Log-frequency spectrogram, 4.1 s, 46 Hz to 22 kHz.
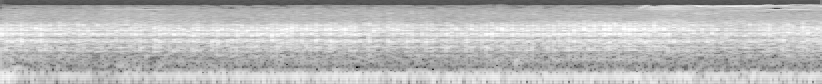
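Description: Belarus 1025 tractor's turbocharged diesel engine running steadily under load as it pulls a tillage implement through the field, heard from a distance as a low, even drone.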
